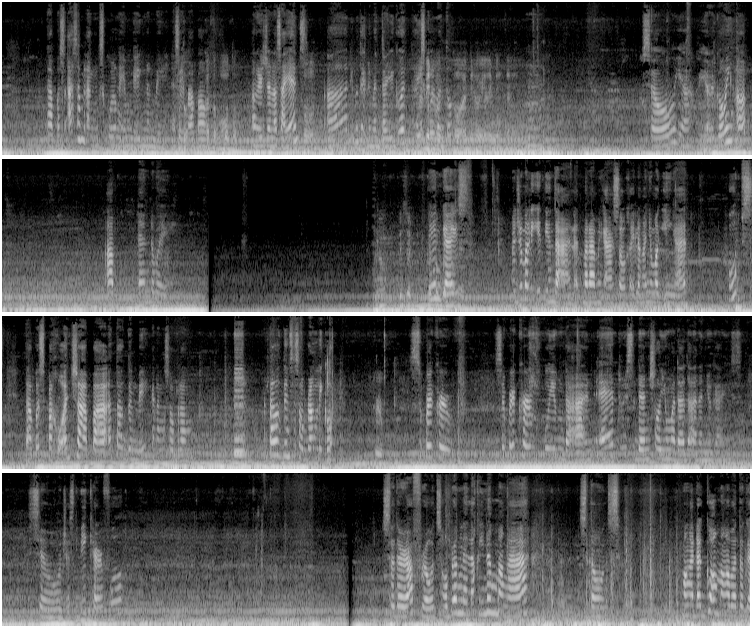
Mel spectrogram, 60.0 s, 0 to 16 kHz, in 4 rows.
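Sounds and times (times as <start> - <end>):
car engine inside cabin: 0.0 - 59.9
road rumble: 0.0 - 59.9.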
